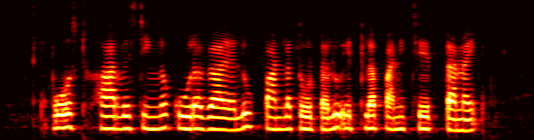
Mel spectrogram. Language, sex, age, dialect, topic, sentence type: Telugu, female, 18-24, Telangana, agriculture, question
